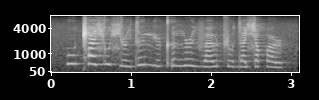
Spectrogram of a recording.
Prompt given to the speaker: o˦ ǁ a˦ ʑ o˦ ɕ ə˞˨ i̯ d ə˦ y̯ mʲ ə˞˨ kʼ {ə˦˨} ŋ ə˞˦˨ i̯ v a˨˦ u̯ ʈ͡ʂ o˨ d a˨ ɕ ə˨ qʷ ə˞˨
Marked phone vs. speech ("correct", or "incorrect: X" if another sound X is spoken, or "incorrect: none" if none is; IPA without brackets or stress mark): correct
